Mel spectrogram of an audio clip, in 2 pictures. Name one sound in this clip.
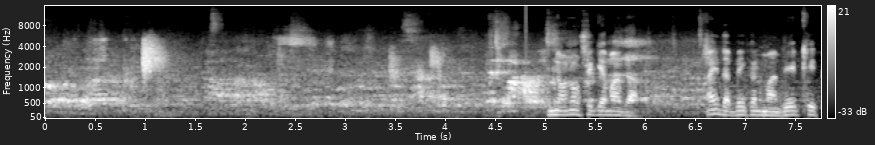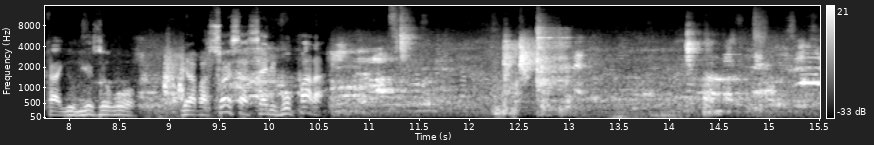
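Pool balls click against each other.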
